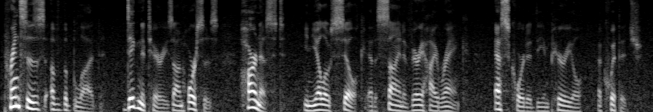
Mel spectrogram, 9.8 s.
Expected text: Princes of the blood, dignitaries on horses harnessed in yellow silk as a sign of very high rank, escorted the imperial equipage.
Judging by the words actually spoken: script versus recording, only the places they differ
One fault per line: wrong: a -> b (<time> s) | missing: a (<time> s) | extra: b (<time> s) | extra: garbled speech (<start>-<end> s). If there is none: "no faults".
wrong: as -> at (5.5 s)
